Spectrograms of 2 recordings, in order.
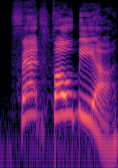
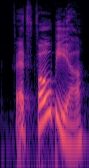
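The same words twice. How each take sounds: First: High, drawn-out mock outcry; mock accusation. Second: Incredulous echo. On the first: Host quoting critics' accusation, mock outraged. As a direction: exclaim the label with scorn. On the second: Real, not acted. Host questioning the critics' label, incredulous. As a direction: toss the label back as a question.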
